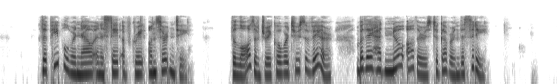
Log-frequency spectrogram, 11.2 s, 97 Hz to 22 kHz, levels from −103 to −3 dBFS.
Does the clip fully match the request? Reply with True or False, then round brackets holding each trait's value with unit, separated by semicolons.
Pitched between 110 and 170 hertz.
False (205 Hz)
